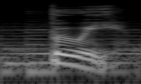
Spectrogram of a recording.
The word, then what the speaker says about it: Bowie: It's actually pronounced Bowie. What? No, it's like the last name, like David Bowie.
